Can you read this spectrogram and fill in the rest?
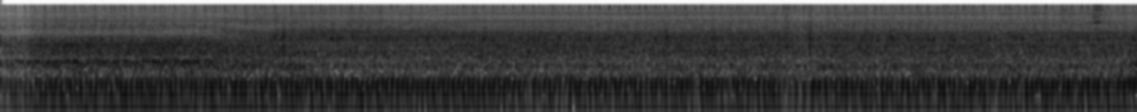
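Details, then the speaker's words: Yamaha Mio J scooter after throttle body cleaning, idle speed control (ISC) not yet reset: fast steady chug drifting up and down at idle; hunting idle from unreset idle speed control. "bro, untuk transformernya jelas ya, naik turun itu tanpa di reset ya bro."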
